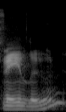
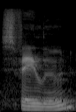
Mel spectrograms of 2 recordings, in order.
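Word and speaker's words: Svyelun: I think it's Sveilun. Sveilun. Okay, I like that. Or Sveilun, because the Y comes first.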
